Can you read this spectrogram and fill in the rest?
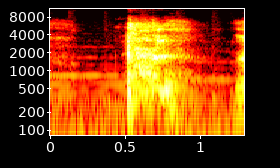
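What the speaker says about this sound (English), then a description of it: "I gotta clear my throat." A single short, rough throat clearing, close and fairly loud, lasting about half a second.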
